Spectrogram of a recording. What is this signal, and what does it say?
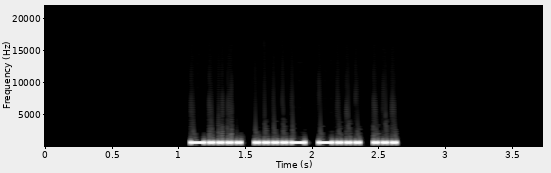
Morse code, heard as a keyed tone, about 36 wpm, 700 Hz. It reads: 64BS
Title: Four Challenging Letter-Number Combinations 35wpm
